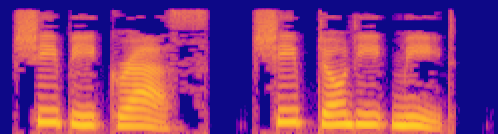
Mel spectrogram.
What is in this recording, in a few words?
user fast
